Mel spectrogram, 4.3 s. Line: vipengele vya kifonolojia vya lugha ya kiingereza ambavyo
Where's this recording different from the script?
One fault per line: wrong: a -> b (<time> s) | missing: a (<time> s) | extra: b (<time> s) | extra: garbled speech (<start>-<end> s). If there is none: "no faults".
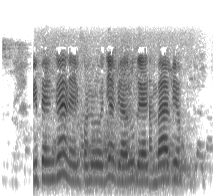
missing: vya (1.5 s)
missing: kiingereza (3.0 s)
